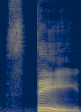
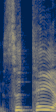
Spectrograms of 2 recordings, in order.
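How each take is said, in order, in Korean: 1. s 뒤의 t는 긴장음이고 무기음이에요. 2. s 뒤의 t는 유기음이에요.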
